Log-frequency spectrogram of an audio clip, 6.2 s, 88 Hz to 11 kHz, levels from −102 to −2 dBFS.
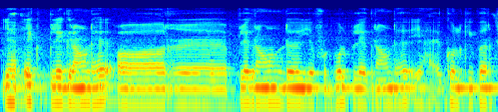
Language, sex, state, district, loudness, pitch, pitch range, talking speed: Hindi, male, Bihar, East Champaran, -31 LUFS, 125 Hz, 120-130 Hz, 145 wpm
